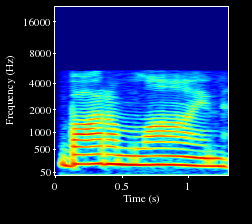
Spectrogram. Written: bottom-line

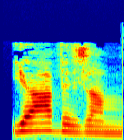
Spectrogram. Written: Jahvism

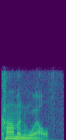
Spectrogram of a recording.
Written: commonwealth

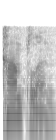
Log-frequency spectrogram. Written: compline

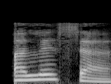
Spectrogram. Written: alissa

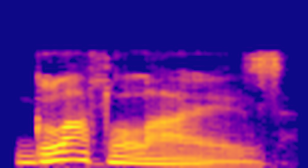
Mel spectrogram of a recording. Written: glottalize

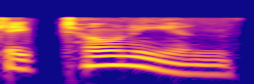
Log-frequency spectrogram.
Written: Capetonian

